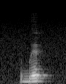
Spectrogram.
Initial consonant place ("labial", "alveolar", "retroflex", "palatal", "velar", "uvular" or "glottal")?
labial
